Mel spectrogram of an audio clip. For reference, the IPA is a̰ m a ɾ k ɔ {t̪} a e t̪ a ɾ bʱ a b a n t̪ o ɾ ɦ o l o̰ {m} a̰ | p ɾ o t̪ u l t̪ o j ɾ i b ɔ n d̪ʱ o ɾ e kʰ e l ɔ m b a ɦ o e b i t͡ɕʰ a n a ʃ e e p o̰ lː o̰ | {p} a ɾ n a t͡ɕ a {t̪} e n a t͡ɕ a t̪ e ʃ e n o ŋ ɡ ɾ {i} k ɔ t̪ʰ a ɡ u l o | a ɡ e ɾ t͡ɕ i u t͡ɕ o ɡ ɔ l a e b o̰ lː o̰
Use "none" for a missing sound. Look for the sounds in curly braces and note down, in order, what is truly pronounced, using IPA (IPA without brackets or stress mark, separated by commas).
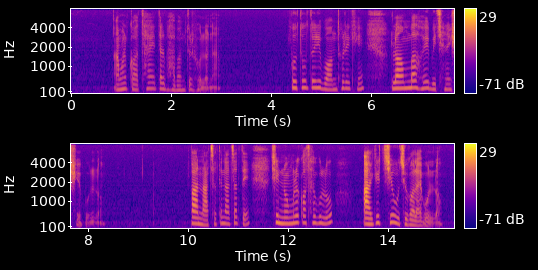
t̪ʰ, n, p, t̪, a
